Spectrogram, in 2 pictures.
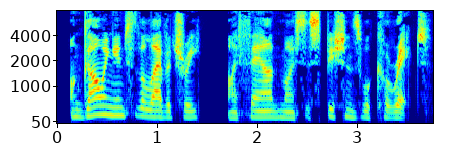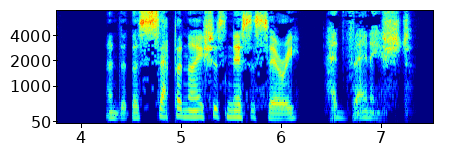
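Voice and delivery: usual speaking voice

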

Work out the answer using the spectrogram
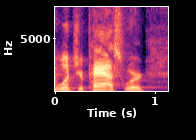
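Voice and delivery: ordinary talk

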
